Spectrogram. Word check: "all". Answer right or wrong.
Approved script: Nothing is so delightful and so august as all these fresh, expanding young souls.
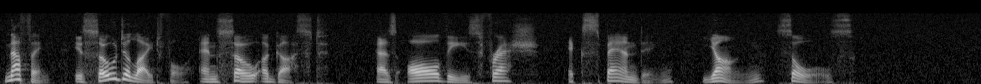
right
